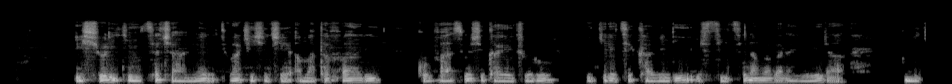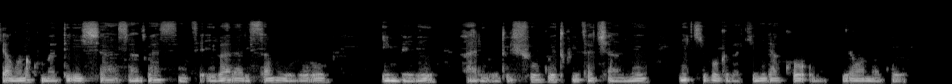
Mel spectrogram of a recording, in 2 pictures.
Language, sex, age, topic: Rundi, male, 25-35, education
